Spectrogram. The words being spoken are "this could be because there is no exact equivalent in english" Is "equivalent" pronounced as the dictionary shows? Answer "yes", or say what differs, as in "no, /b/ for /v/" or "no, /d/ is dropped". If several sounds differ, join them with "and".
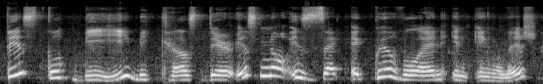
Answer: yes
